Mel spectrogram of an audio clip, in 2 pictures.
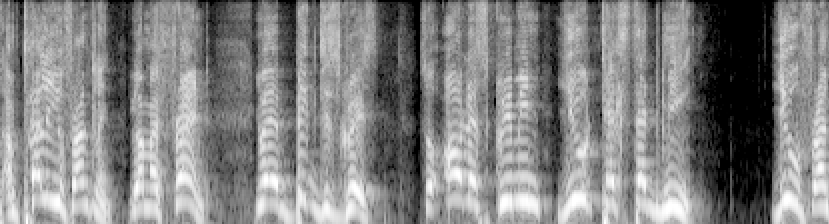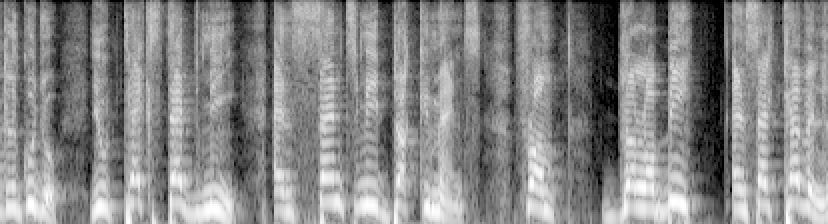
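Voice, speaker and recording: A Ghanaian man with a high-pitched voice rants as a show host. He fires off accusations and keeps hammering the same rhetorical questions in a fiery, heated commentary.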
